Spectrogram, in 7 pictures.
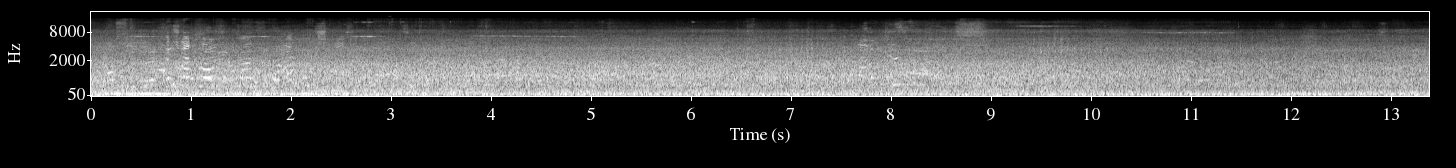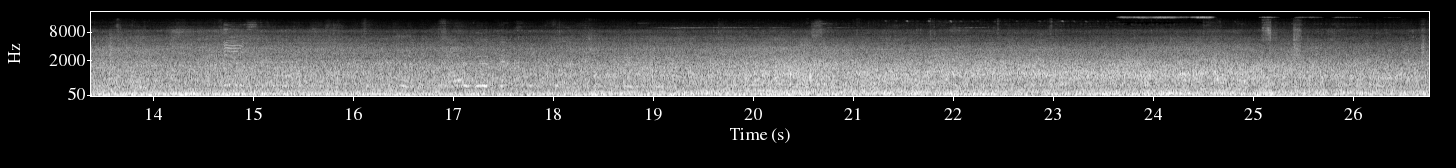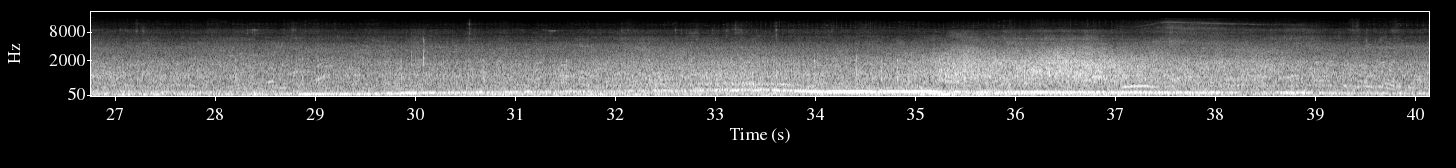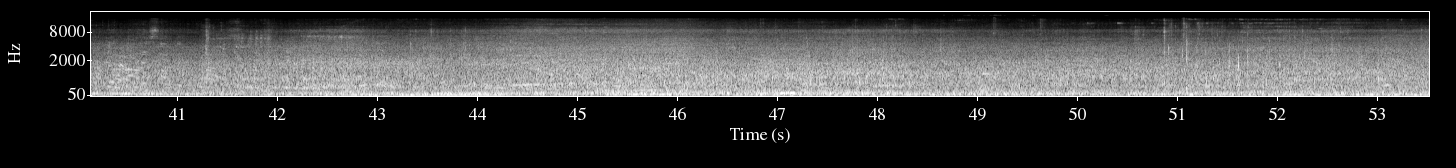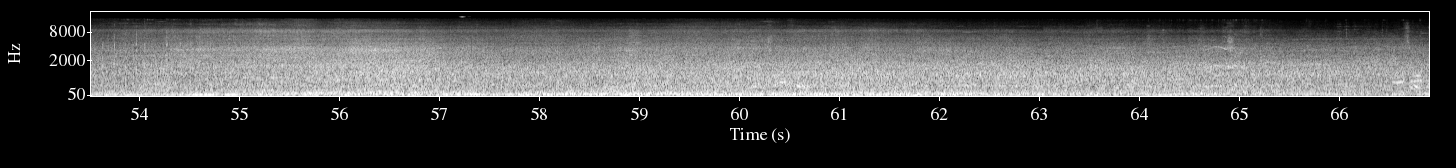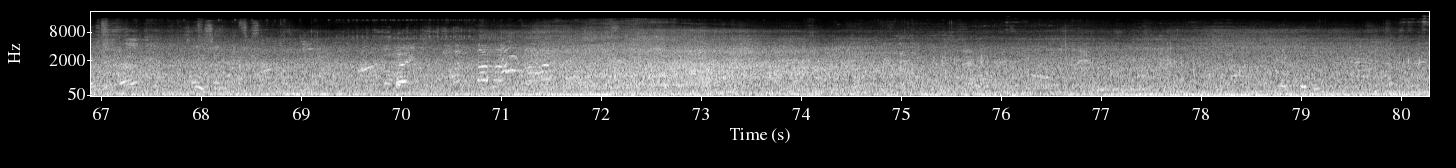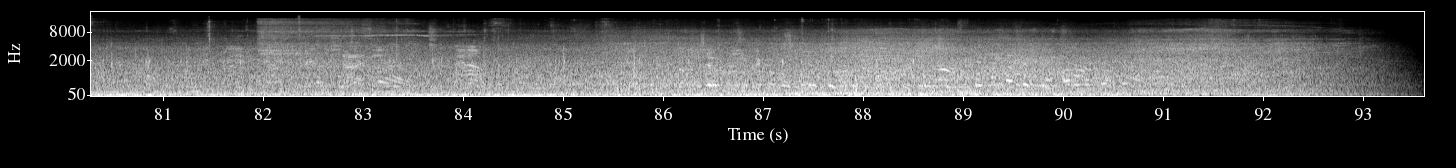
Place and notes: Mitte, Berlin, Deutschland - Berlin. Potsdamer Platz
Standort: Potsdamer Platz (historische Kreuzung Potsdamer Straße Ecke Ebertstraße). Blick Richtung Nord.
Kurzbeschreibung: Dichter Verkehr, Touristen, Kinder auf dem Schulausflug.
Field Recording für die Publikation von Gerhard Paul, Ralph Schock (Hg.) (2013): Sound des Jahrhunderts. Geräusche, Töne, Stimmen - 1889 bis heute (Buch, DVD). Bonn: Bundeszentrale für politische Bildung. ISBN: 978-3-8389-7096-7
Berlin, Germany, 26 April 2012, 10:30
